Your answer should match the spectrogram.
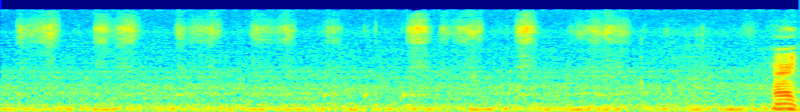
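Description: Sharpie felt-tip marker writing on paper: a quick run of short, scratchy strokes as a word is written out.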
